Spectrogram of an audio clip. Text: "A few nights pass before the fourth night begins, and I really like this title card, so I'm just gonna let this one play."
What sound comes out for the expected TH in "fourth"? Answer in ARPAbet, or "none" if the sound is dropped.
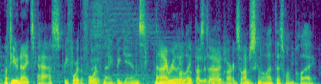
TH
